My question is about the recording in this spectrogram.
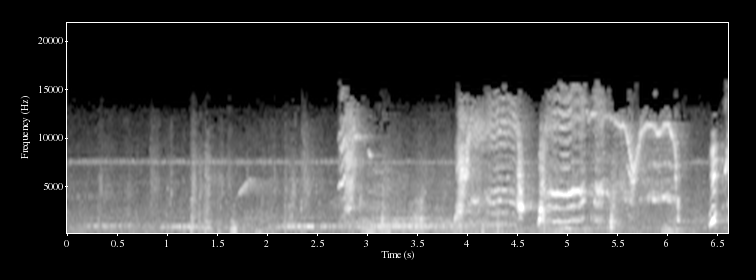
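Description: Baby pig-tailed macaque crying: a run of shrill, high-pitched squeals that rise and fall in pitch, starting about three seconds in and coming thick and loud near the end.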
